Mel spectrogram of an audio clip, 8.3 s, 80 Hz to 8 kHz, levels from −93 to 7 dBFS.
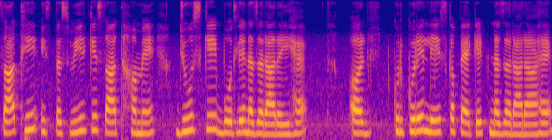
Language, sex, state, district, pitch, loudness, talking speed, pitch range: Hindi, female, Himachal Pradesh, Shimla, 240 Hz, -15 LUFS, 165 wpm, 225-265 Hz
